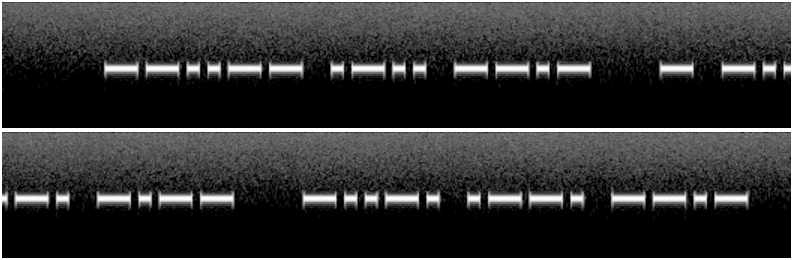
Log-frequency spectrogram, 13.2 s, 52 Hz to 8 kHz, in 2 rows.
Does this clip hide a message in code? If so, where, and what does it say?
Yes: Morse code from 0.8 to 12.8 s, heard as a keyed tone, machine-sent, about 14 wpm, 560 Hz. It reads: ,LQ T/Y /PQ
